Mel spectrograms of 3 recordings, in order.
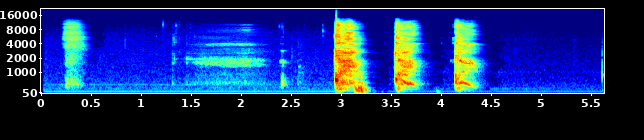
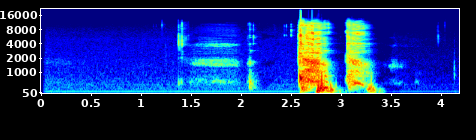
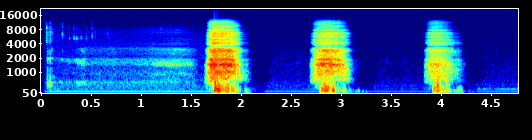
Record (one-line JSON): {"three_cough_length": "5.6 s", "three_cough_amplitude": 32768, "three_cough_signal_mean_std_ratio": 0.26, "cough_length": "4.2 s", "cough_amplitude": 32768, "cough_signal_mean_std_ratio": 0.26, "exhalation_length": "4.8 s", "exhalation_amplitude": 27032, "exhalation_signal_mean_std_ratio": 0.3, "survey_phase": "beta (2021-08-13 to 2022-03-07)", "age": "18-44", "gender": "Female", "wearing_mask": "No", "symptom_cough_any": true, "symptom_runny_or_blocked_nose": true, "symptom_shortness_of_breath": true, "symptom_fatigue": true, "symptom_fever_high_temperature": true, "symptom_headache": true, "symptom_onset": "2 days", "smoker_status": "Never smoked", "respiratory_condition_asthma": false, "respiratory_condition_other": false, "recruitment_source": "Test and Trace", "submission_delay": "1 day", "covid_test_result": "Positive", "covid_test_method": "ePCR"}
